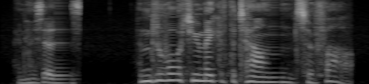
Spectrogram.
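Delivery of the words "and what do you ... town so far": voice dropped slightly, confiding and intimate. Narrating a game, the speaker voices a town's greeter, voice lowered slightly. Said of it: "he sort of lowers his voice just ever so slightly".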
